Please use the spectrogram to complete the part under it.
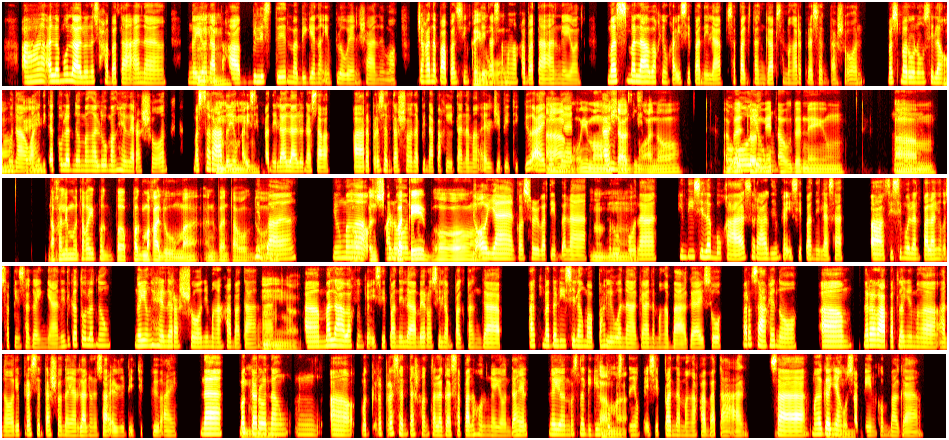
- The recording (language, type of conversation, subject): Filipino, podcast, Bakit mahalaga sa tingin mo ang representasyon sa pelikula at serye?
- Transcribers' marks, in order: tapping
